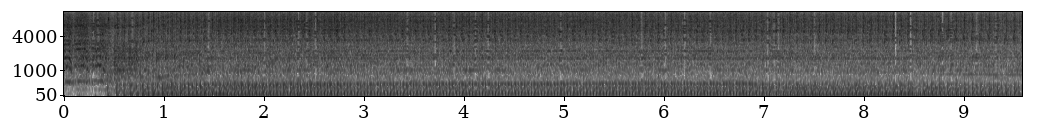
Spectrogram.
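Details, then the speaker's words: John Deere 318 garden tractor running off a separate fuel tank to bypass bad fuel, no choke, throttle down: starts instantly and settles into a steady, even single-cylinder idle with no misses; starts much easier. "all that started a lot easier"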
